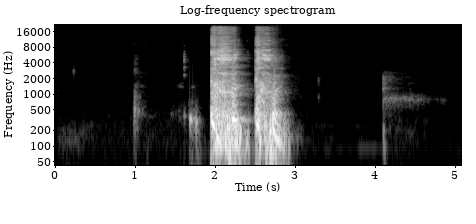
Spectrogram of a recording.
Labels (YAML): expert_labels:
- quality: ok
  cough_type: wet
  dyspnea: false
  wheezing: false
  stridor: false
  choking: false
  congestion: false
  nothing: true
  diagnosis: lower respiratory tract infection
  severity: mild
age: 40
gender: male
respiratory_condition: false
fever_muscle_pain: false
status: healthy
